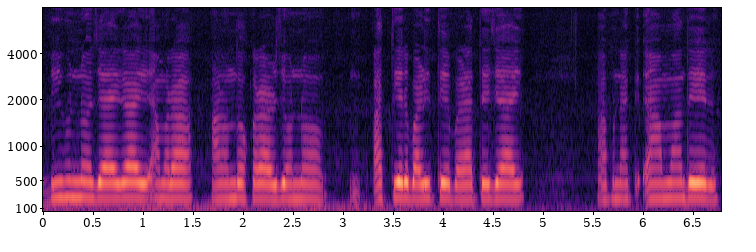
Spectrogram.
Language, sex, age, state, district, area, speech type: Bengali, female, 45-60, West Bengal, Nadia, rural, spontaneous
